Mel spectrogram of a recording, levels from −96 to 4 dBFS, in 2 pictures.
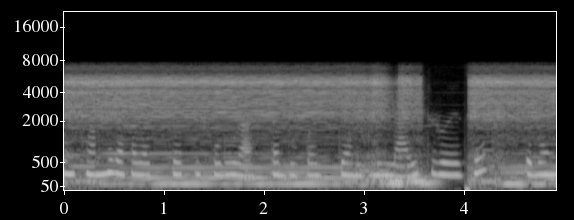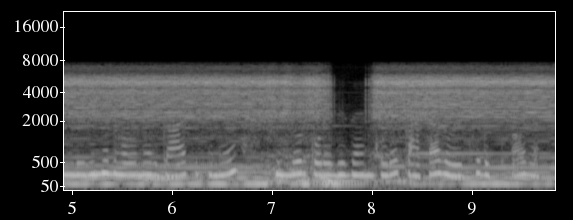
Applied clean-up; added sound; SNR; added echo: none; Guitar; -1 dB; reverberation time 2.4 s.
